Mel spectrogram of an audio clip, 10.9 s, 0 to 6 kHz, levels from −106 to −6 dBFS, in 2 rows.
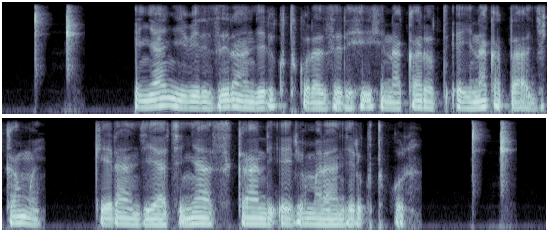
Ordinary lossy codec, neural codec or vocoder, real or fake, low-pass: none; none; real; 5.4 kHz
